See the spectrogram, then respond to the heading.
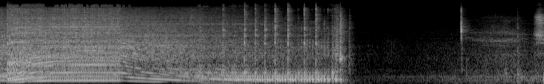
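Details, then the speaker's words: Poulan Wood Shark chainsaw with 14-inch bar, no-start diagnosis, possibly flooded: screams briefly, then sags in pitch, sputters and dies within seconds; stalling after start, seems a little floody. "a little floody for some reason"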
